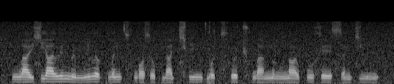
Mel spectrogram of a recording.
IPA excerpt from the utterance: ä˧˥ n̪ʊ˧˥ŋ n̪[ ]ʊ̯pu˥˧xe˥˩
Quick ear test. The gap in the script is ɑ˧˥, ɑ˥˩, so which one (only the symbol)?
ɑ˧˥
